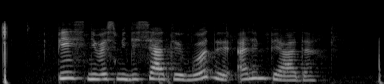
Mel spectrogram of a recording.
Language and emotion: Russian, positive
